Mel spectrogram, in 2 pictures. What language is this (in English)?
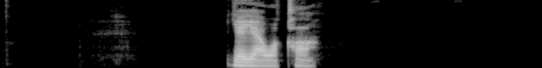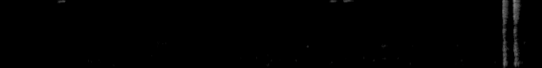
Tlingit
